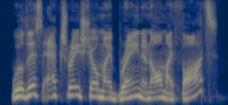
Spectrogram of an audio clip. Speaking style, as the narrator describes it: he blurted out

